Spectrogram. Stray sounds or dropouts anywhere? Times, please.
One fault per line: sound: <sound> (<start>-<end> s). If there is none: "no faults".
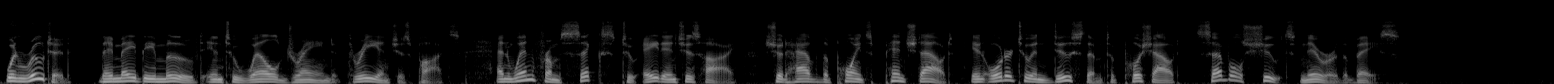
no faults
